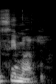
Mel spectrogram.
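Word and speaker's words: Zimmer: fine এরোটেজি hotel সিমার এটা সেট আমরা ইংলিশে জেড পড়ে আসছি আজীবন বাট আমরা ড যখন পড়ব এটা আমরা সেট পড়ব আর সেটের উচ্চারণটা স্পেলিংটা সেটের মত হবে এরুক আইন হোটেল সিমারে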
